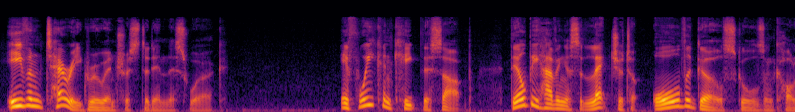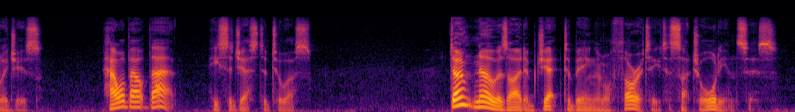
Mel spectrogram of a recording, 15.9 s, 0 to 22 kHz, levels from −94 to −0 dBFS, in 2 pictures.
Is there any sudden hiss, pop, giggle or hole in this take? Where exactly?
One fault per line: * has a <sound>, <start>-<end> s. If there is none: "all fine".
all fine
